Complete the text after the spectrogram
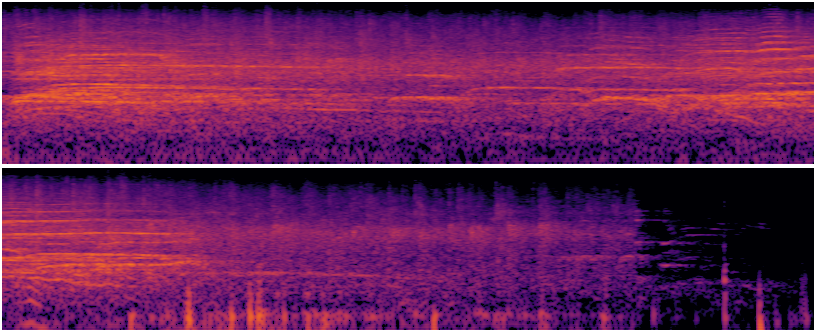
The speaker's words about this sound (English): Are you guys all warmed up and ready to give a huge round of applause to our next poet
